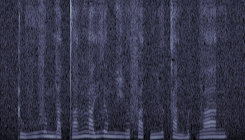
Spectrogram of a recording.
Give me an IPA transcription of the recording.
ʈ u˨˩˨ v u˧˥ v ə˧ m j a˨˩ t̚ t̪ a˧˥ n ŋ a˧˥ j l ə˧ m ɣ i˨˩˦ ə̯ f a˨˩ t̚ ɲ ɨ˧˥ ə̯ k a˨˩˨ n ɓ ə˨˩ k̚ v a˧ n

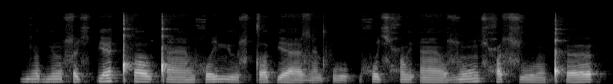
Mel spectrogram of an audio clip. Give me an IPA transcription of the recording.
ɡ ĩ ʊ̯ bʲ ũ ɬ œ ç pʲ æ ǃʰ ʌː ʊ̯ ǃ æ̃ː v χʷ i mʲ uː ɬ t ʌ pʲ æː ɮ æ̃ d f u | χʷ ɜ ç ħ ũ ɪ̯ ʔ æ̃ː ʊ̯ ɮ ũː ç ħ œ ɬ ɕ uː l ũ ǃʰ œ

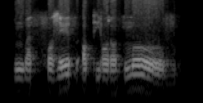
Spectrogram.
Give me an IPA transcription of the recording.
m b a θ f ɔ z ɪː θ ʔ ɒ k j ɔ ɾ ɔ θ m oː v

